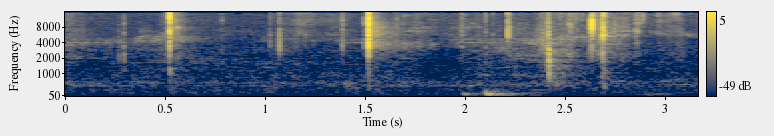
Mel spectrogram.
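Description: Scissors snip excess material during the assembly of a custom Fender Jazz Bass, giving a few sharp, quiet clicks with a duller cut near the middle, close and alone.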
